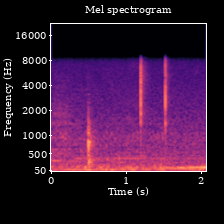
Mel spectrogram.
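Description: A soft knock, then two sharp clicks about a third of a second apart from a green laser pointer's switch as it is turned on, over a steady low hum.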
